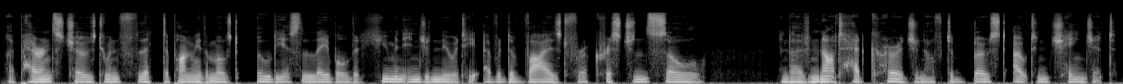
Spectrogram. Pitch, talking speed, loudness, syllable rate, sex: 110 Hz, 170 wpm, -20 LUFS, 5.1 syllables/s, female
